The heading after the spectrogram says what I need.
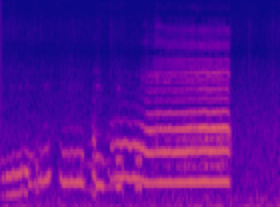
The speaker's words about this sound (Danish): er der også lidt høns, som går og kavler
